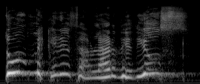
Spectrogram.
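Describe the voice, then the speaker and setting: A woman's voice: animated, slow, a little mellow, full character voice. A woman doing a scoffing, proud skeptic. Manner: mocking, high-pitched incredulous questions. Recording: echoey church hall.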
